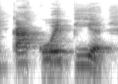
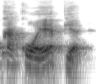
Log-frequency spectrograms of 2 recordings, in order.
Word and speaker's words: cacoepia: E agora a gente já muda o departamento, olha lá, vamos para problemas de cacoepia, ou cacoépia, também aí mais um exemplo de palavra de dupla prosódia ou pronúncia optativa.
